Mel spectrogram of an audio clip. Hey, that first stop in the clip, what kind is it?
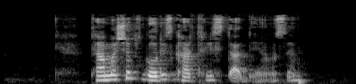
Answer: aspirated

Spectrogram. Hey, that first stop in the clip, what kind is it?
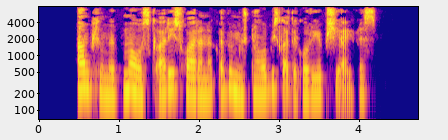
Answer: aspirated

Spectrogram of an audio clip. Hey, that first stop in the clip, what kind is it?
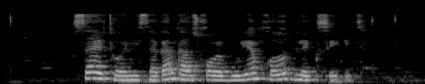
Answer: aspirated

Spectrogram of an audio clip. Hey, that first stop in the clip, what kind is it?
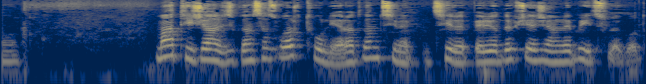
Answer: aspirated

